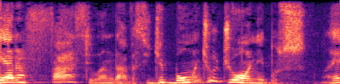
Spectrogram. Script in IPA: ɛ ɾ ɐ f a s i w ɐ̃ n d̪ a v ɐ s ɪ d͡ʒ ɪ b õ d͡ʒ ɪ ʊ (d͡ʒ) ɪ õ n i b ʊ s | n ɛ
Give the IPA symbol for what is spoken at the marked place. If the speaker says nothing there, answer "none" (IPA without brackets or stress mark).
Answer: d͡ʒ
